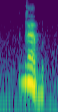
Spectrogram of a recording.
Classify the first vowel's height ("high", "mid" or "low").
low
